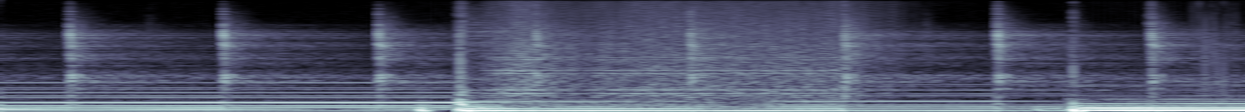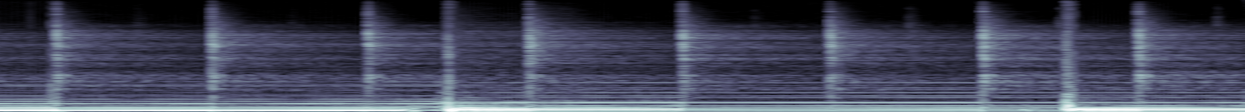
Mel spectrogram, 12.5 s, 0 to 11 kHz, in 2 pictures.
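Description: Instrumental pop music with a steady beat and bass notes that change every few seconds, received off the air from an unlicensed FM pirate station on 87.9 MHz and demodulated by a software-defined radio.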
